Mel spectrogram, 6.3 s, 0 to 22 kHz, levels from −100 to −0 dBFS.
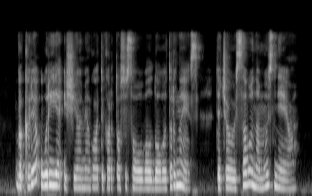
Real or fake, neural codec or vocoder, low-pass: fake; codec, 24 kHz, 3.1 kbps, DualCodec; 10.8 kHz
